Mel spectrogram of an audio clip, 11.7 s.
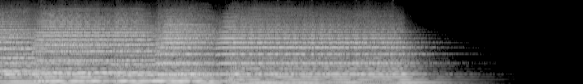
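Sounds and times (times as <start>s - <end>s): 
trumpet concerto: 0.0s - 9.3s.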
